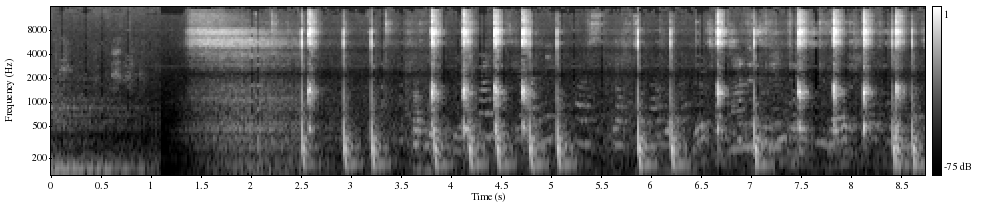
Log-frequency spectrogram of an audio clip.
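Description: Short percussive sounds played from a laptop, triggered by touching contacts wired to a Makey Makey board: sharp hits with short tails, roughly two a second, from about two and a half seconds in. Before them a held electronic tone fades and cuts off about a second in.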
